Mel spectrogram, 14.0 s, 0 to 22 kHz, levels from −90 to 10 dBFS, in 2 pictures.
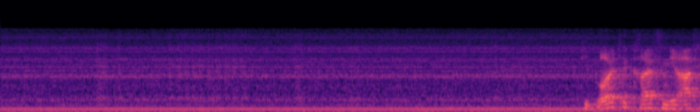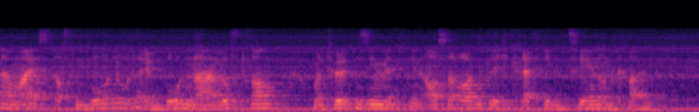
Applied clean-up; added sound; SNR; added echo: none; none; none; none.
